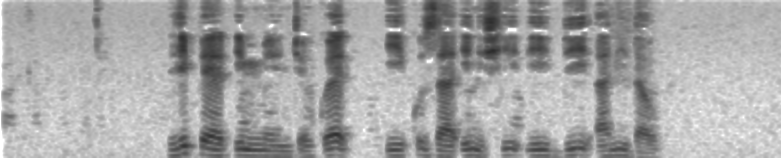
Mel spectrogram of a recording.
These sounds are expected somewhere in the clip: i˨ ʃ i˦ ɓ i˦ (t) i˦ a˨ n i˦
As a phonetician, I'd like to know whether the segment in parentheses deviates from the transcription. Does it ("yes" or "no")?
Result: yes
